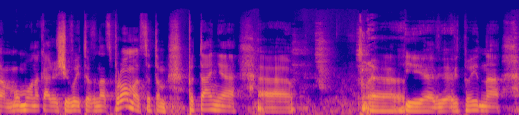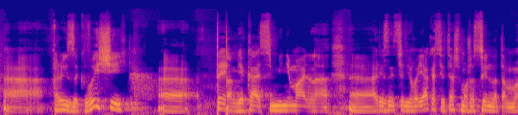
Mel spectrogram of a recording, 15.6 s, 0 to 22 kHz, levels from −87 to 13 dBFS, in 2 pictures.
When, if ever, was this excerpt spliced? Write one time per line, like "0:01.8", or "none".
0:06.1
0:11.2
